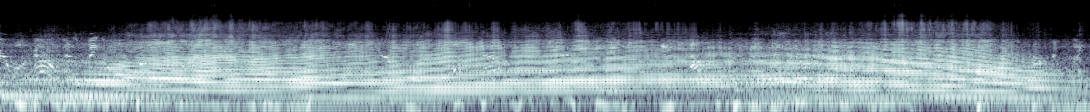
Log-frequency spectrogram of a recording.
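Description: A Blue Angels jet flies a dirty roll with its landing gear down at an air show, its engine roar loud and sustained, with pitch sweeping up and down as it passes, and a voice talking over it.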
